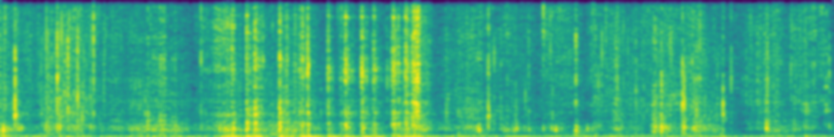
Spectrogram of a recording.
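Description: A utility knife blade shaves powdery curls from the edge of a solid pink dry soap bar, making a dense run of dry, crisp scraping and crackling with bright highs and a low rumble underneath. The bar is then held up with its smoothed face showing.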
